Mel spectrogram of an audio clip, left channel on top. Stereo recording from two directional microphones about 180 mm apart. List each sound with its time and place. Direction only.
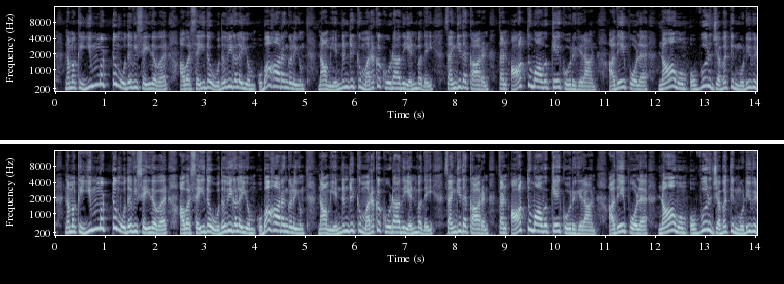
0.2 s speech: 45° right (ahead or behind)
